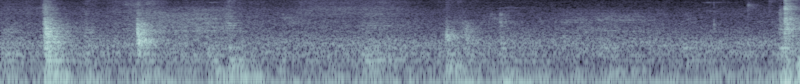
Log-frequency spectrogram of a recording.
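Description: Tools handled against a wooden frame: two sharp clicks about half a second apart near the start, then a softer click about halfway through, over a steady low hum.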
